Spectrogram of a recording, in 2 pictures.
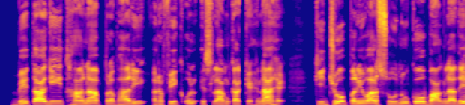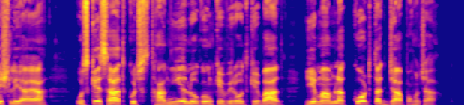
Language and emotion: Hindi, neutral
